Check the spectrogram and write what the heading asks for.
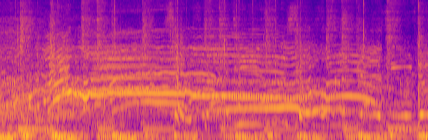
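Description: Crowd of spectators cheering, with high shouts and whoops rising over loud stage music that keeps a steady beat.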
